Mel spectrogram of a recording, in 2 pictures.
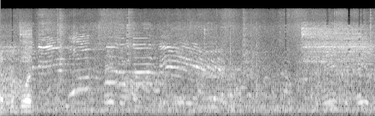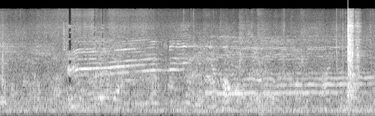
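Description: Broth splashes as it is ladled into bowls.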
